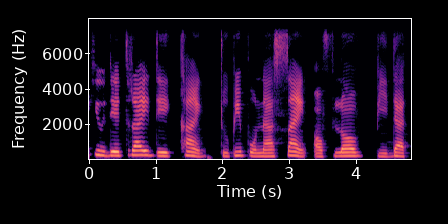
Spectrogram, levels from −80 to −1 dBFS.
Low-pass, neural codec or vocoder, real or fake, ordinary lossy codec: 7.2 kHz; none; real; none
